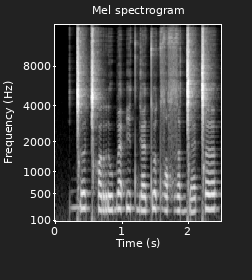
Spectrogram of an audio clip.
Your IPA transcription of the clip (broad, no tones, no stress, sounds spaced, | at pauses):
ɡ͡ǀ əː ǀʰ ɒ r u b æ ʔ i t ɡ æ t u t zˤ ʌ sˤ z i ɡ͡ǀ æː ǀ ɜ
